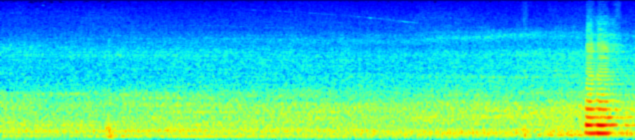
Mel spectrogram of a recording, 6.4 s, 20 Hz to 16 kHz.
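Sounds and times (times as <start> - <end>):
road rumble of traffic: 0.0 - 6.3
big truck horn honking while changing lanes: 5.8 - 6.3.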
